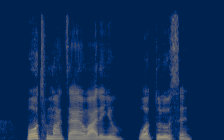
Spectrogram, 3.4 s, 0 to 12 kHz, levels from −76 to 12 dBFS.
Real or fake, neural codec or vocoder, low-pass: fake; codec, 16 kHz in and 24 kHz out, 0.4 kbps, LongCat-Audio-Codec, two codebook decoder; 10.8 kHz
